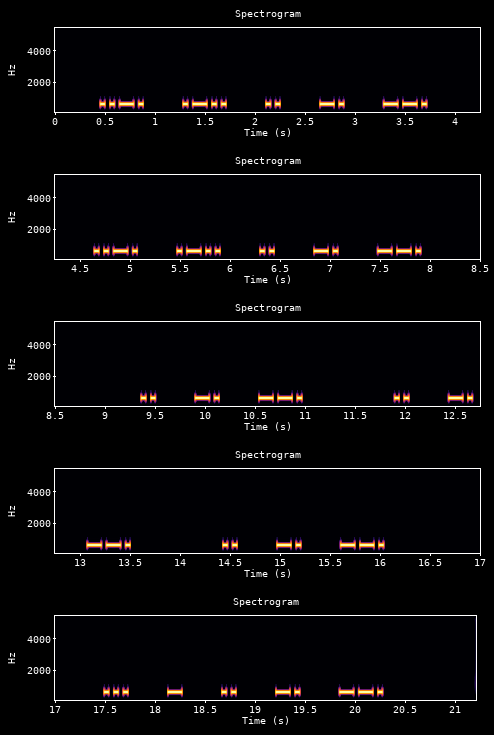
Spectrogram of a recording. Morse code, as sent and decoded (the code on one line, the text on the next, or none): ..-. .-.. .. -. --. / ..-. .-.. .. -. --. / .. -. --. / .. -. --. / .. -. --. / ... - .. -. --.
FLING FLING ING ING ING STING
